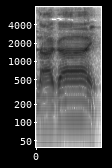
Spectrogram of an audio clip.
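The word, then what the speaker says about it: 長い: 길다라는 의미의 발음은 나가이, 나가이, 길다는 뜻이죠.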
